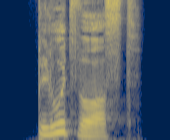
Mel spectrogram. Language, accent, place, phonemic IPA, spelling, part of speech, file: German, Germany, Berlin, /ˈbluːtˌvʊʁst/, Blutwurst, noun, De-Blutwurst.ogg
- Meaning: blood sausage, black pudding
